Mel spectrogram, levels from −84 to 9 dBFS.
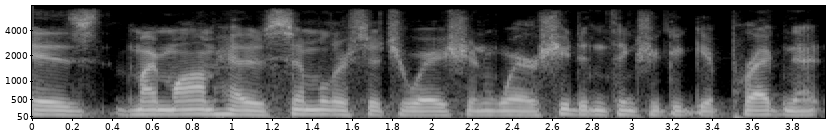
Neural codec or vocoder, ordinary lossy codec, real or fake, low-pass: none; Opus, 64 kbps; real; 7.2 kHz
